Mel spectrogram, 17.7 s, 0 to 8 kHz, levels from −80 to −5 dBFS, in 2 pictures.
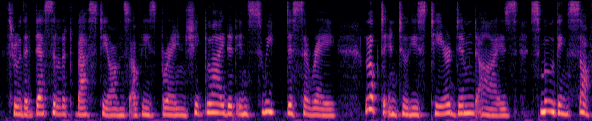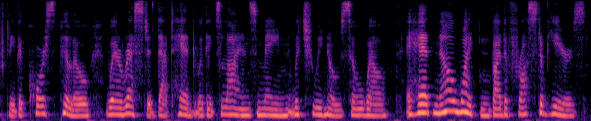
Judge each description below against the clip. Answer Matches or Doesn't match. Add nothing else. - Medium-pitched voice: Matches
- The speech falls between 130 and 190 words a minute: Matches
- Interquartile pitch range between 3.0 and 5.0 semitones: Matches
